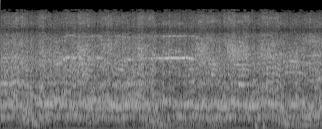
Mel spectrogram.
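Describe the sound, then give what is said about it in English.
A heated protest crowd at night shouts and roars together in a dense, continuous wall of overlapping voices, loud and unbroken for the whole few seconds, with angry yells rising out of the din. “So as you can hear, it was extremely heated last night.”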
